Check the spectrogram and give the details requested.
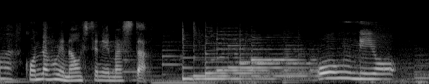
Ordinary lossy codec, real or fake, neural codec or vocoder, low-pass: none; fake; codec, 16 kHz, 1 kbps, X-Codec, HuBERT features, trained on general audio; none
